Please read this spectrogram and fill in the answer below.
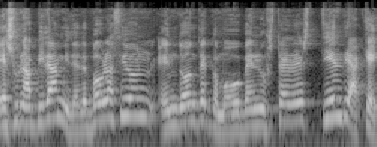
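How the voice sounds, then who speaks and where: This man talks at a moderate pace in a high voice. His pitch swings very widely. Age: 60s. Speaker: doctor. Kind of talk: lecture. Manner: halting.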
